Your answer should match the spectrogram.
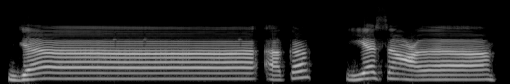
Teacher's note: جا کی جو مد ہے 5 سیکنڈ تک کھینچیں گے، حمزہ اور کاف کو نہیں کھینچیں گے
